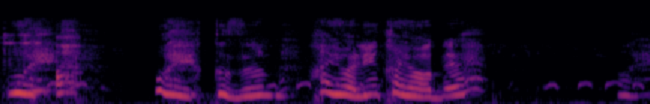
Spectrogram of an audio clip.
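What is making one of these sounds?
A middle-aged woman cries out and wails nearby.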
